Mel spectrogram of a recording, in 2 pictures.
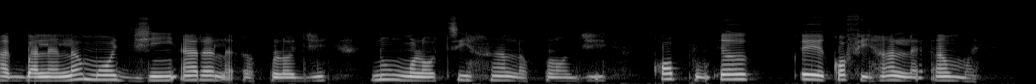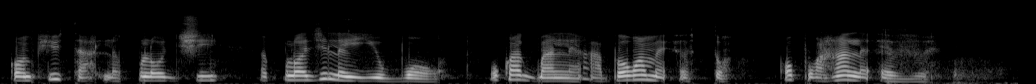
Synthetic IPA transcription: a˨ɡ͡ba˨lɛ̃˨lə˦mɔ̃˦d͡ʑĩ˦a˦ɖə˦lə̰˨ʔə˨k͡plɔ˨d͡ʑi˦ | nũ˦ŋlɔ˨t̪i˦hã˦lə˨k͡plɔ˨d͡ʑi˦ | kʰɔ˦pu˨e˦ | e˦e˦kɔ˦fi˨ɦã˦lə˨ʔə˦mə̃˨ | kɔ˨mpju˦t̪a˨lə˨k͡plɔ˨d͡ʑi˦ | ə˨k͡plɔ˨d͡ʑi˦lə˨ji˨bɔ˨ | wo˦kɔ˦a˦ɡ͡bã˨lə̃˨a˨bə˦wo˦a˦mə˨ə˨t̪ɔ˨ | kɔ˦pu˨a˨ɦã˦lə˨ʔə˨və˨

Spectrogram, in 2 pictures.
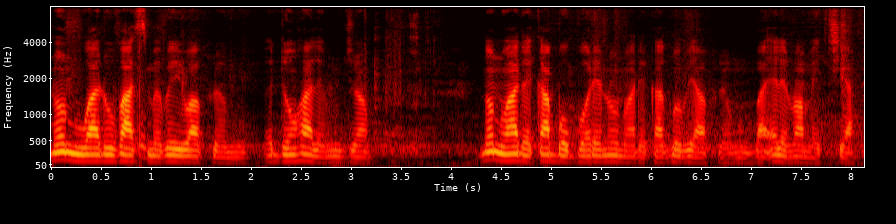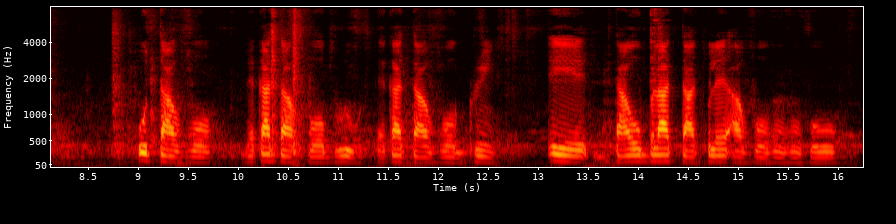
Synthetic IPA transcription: nɔ̃˦nũ˨wa˨ɖe˦wo˦va˦˨si˨mẽ˨be˦je˦wo˦a˦˨ɸle˨nũ˨e˨ɖɔ̃˦ɦa˦le˨nũ˦d͡ʒɾã˦m | nɔ̃˦nũ˨a˨ɖe˨ka˦bɔ˨bɔ˨ɖe˦nɔ̃˦nũ˨a˨ɖe˨ka˦ɡ͡bɔ˦be˦a˨ɸlɛ˨nũ˨ba˦e˦le˨nɔ̃˦˨a˨me˨t͡ɕi˦a˨ | wo˦t̪a˨vɔ˨ | ɖe˨ka˦t̪a˨vɔ˨blu˦ɖ̥e˨ka˦t̪a˨vɔ˨ɡɾĩ˦n | e˦je˦d̪ã˨wo˦bla˦t̪a˨k͡ple˦a˨vɔ˨vo˨vo˨vo˨wo˦

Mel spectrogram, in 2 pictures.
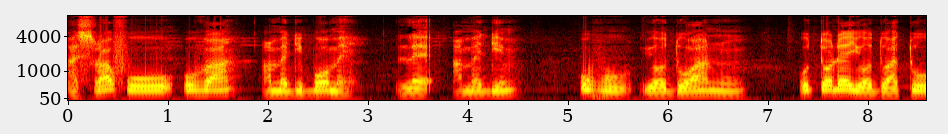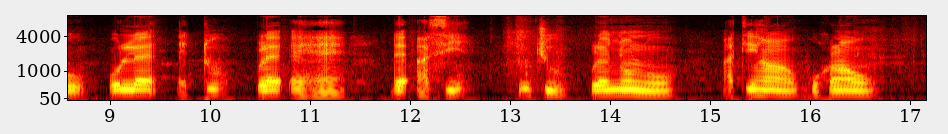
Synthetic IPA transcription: a˨sɾa˦fo˨wo˦wo˦va˦ | a˨mɛ̃˨ɖi˨bɔ˦mɛ̃˨ | lɛ˨ | a˨mɛ̃˨ɖi˨˦m | wo˦βu˨jɔ˨d̪o˨a˦nũ˨ | wo˦t̪ɔ˦ɖɛ˦jɔ˨d̪o˨a˨t̪o˦ | wo˦lɛ˦ | ɛ˨t̪u˦ | k͡plɛ˦ɛ˨ɦɛ̃˨ | ɖɛ˦ʔa˨si˦ | ŋũ˦t͡ʃu˨ | k͡plɛ˦ɲɔ̃˦lũ˨wo˦ | a̰˨t̪i˦ɦã˦ɸo˨xlã˦wo˦

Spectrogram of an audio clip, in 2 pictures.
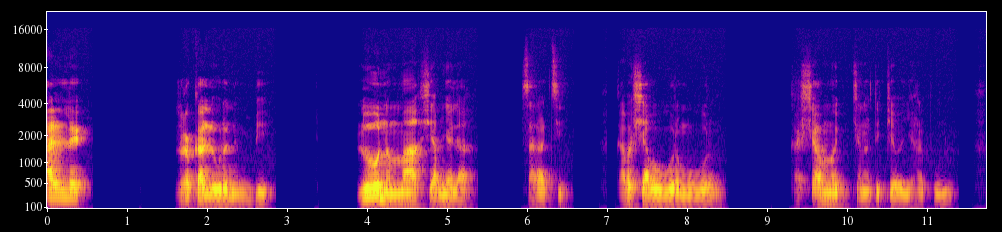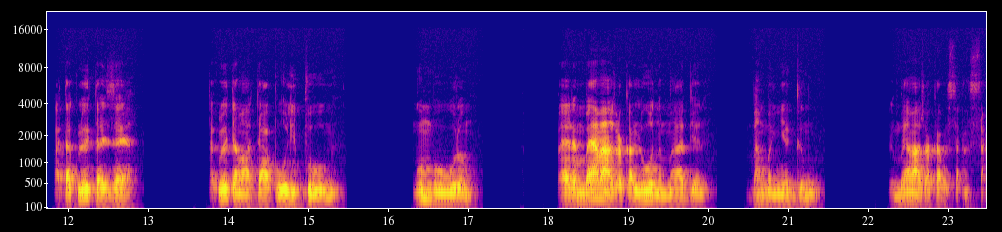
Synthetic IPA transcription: ha˦lːɨ˦ | zʊ˦ʔʊ˦ka˨lʊː˦ɾɨ˦nɨ˨m˨be˦ | lʊ˦ʊ˦ɾɨ˦nɨ˨m̩ː˦aː˦ʃɛ˦bɲɛ˦la˨ | sa˨ɾa˨ti˨ | ka˨bɨ˦ʃɛ˦bɨ˦wʊ˦ɾɨ˦mɨ˦wʊ˦ɾɨ˨m | ka˨ʃɛ˦bmɨ˦t͡ʃɛ˨nɨ˨tɨ˦pi˦ɛ˦bɨ˨ja˨ha˨ɾɨ˨poː˦nɨ˨m | ka˨ta˨ku˨˦lo˦ta˨za˦ja˨ | ta˨ku˨lo˦ta˨maː˨taː˨poː˨˦li˦po˦˨mɨ˨ | ŋʊ˦m˦bɨ˦wʊ˦ɾɨ˦m | pa˨ja˨dɨ˨m̩˦ba˦ɲa˦maː˨zʊ˨ʔʊ˨ka˨loː˦nɨ˨m̩ː˦aː˦bɛ˦nɨ˨ | ba˦n˦bɨ˦nɲɛ˦ɡɨ˦mɨ̰˨ | dɨ˨m˦ba˦a˦maː˨zʊ˨ʔʊ˦ka˨bɨ˨sa˨ʔa̰˨n˨sa̰˦ʔ

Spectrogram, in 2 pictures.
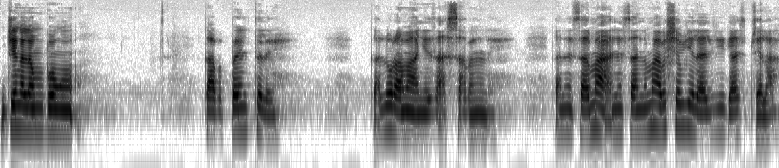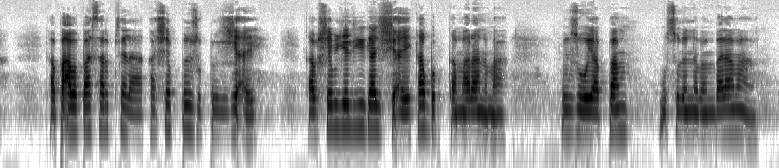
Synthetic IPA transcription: d͡ʒɪ˦ŋɨ˦lɨ˦m̩˦bo˦ŋɔ˦ | ka˨bɛ˨pa˦ntɨ˦lɨ˨ | ka̰˨lo˦ɾa˨maː˦˨ɲɛ˦za̰˦ʔsa˨bɨ˦n˦nɨ˨ | ka˨nɨ˨n˨sa˨ma˦nɨ˨n˨sa˨nɨ˨maː˦˨bɛ˦ʃɛ˦bjɛ˦la˨liː˦ɡa˦pjɛ˨la˨ | ka˨pa˦ʔa˦bɨ˦pa˦sa˦ɾɨ˦pi˦ɛ˦la˨ka˨ʃɛ˦bpɨ˦lzu˨pɨ˨lɨ˨ʒɛ˦ʔɪ˨ | ka˨bɛ˨ʃɛ˦bjɛ˦liː˦ɡa˦ʒɛ˨ʔka˦ɡ͡bʊ˨b̚ka˨ma˨ɾa˦nɨ˨ma˨ | bɨ˨zoː˨ja˨pa˦mː | o˨sʊ˨lɨ˨nɨ˨bɨ˨m̩˦ba˦la˦maː˦˨

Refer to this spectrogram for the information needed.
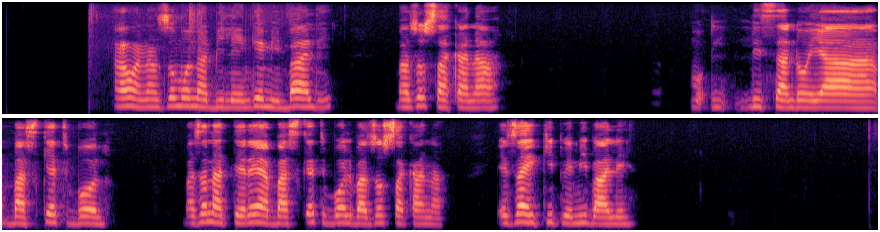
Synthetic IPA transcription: a˦wa˦na˨zo˦mɔ˦na˨bi˨le˨ŋɡe˦mi˨ba˦li˦ | ba˨zo˦sa˨ka˨na˨ | li˨sa˨ndo˨ja˨ba˨skɛ˦tbɔ˦l | ba˨za˦na˨tɛ˨ʁɛ̃˦ja˨ba˨skɛ˦tbɔ˦lba˨zo˦sa˨ka˨na˨ | e˨za˦e˨ki˦pa˨mi˦ba˨le˦

